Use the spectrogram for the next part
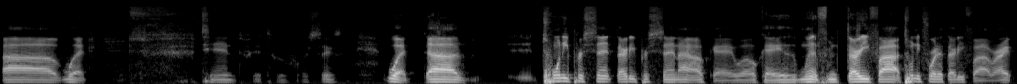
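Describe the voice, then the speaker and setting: A man's voice: on the low side, steady tone, unhurried, a bit bright, no room sound. A man from Ohio hosting a casual debate stream, reading articles aloud and teasing his guest in a mocking tone. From Ohio, United States. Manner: mocking, teasing, reads text aloud and comments. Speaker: stream host.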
